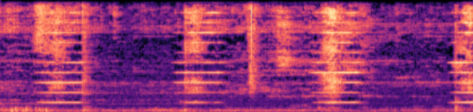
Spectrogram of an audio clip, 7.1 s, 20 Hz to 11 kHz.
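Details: Emergency portable mechanical ventilator built by a university engineering faculty, set to 30 breaths per minute: steady motor hum with a whining tone repeating about every two seconds as it cycles.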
